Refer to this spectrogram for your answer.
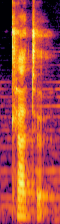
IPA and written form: kætə (kattre)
